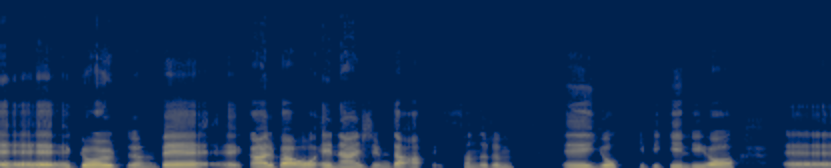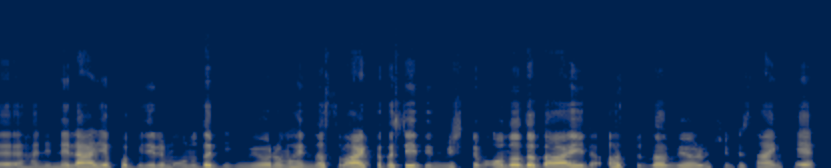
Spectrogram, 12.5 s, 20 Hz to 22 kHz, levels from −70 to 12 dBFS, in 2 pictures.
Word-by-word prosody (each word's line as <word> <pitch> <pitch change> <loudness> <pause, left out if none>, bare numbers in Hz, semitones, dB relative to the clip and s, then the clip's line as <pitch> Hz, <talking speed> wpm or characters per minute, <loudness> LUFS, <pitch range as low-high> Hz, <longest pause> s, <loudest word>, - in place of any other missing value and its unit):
eee, 195 +2 +3
gördüm 245 +5 +2
ve, 260 - +4 0.4
eee, - - -5
galiba 255 0 +4
o 245 +1 +2
enerjim 240 +3 -3
de 235 - +2
a 210 0 -4
s - - -26
sanırım, 245 -2 -10 0.4
eee, 210 +1 -1
yok 245 +3 -3
gibi 185 -4 -16
geliyor. 175 +8 -1 0.4
Eee, - - -5
hani, 235 0 -13
neler 270 +3 +4
yapabilirim, 265 0 -4
onu 245 +1 -14
da 250 -3 +4
bilmiyorum, 195 +3 -6
hani, 225 -2 -5
nasıl 255 -1 -4
arkadaş 220 +2 +4
edinmiştim, 240 +5 -3
ona 265 +3 +3
da 255 -4 +6
dair 210 +2 +5
hatırlamıyorum. 235 -1 -3
Çünkü 265 0 -19
sanki 275 0 -3
240 Hz, 155 wpm, -20 LUFS, 220-260 Hz, 0.4 s, da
